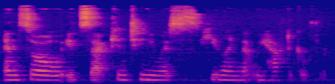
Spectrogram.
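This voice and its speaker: A woman's voice: medium pitch, completely flat delivery, normal speed, a little mellow. A woman leading a guided energy healing session like a psychic reading, reassuring and affirming, often checking in with a short question. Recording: roomy echo with clear background noise.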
